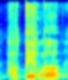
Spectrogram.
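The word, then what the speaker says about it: حقيقة: literally speak the truth, one must pronounce the qaf. If one drops the pronunciation of the qaf and pronounces the word truth with a glottal stop, which would be haq as ha, they are simply not speaking the truth as it truly sounds.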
